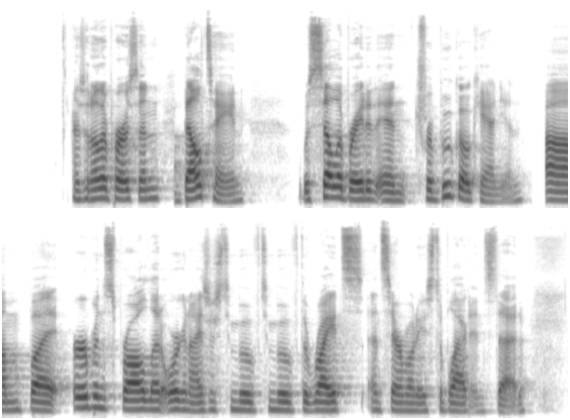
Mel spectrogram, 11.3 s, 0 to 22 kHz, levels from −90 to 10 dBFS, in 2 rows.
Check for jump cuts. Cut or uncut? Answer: cut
